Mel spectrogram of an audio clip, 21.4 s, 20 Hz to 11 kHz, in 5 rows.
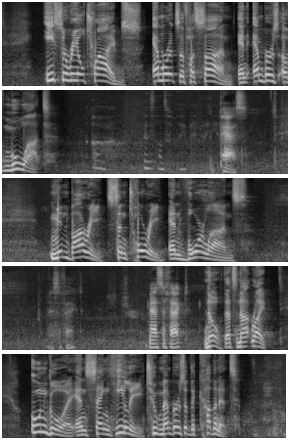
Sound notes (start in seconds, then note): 13.5 whispers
